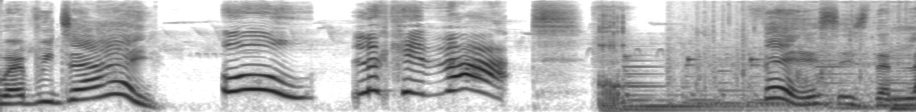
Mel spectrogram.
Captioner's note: snorts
